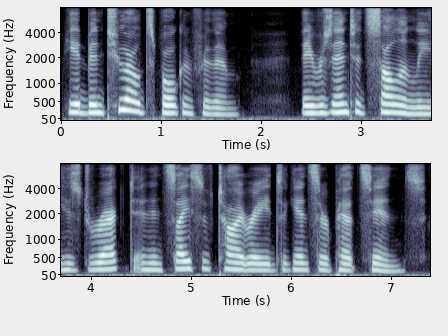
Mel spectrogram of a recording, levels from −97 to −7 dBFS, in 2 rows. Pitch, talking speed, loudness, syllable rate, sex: 190 Hz, 155 wpm, -18 LUFS, 4.8 syllables/s, female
